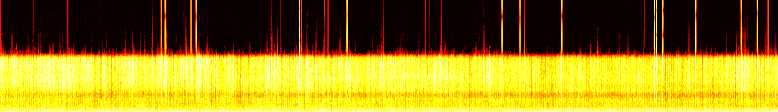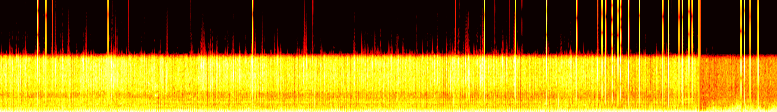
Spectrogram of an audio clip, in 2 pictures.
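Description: Dry prairie grass burning at a flame front: a loud, steady rush with dense crackling throughout. Under it runs a faint steady hum, one tone of which stops about two-thirds of the way in.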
